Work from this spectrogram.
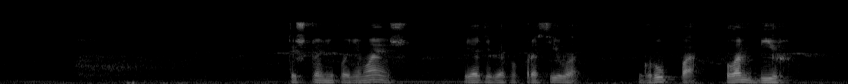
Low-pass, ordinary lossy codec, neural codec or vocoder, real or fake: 7.2 kHz; Opus, 24 kbps; none; real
